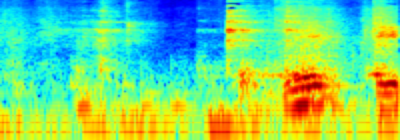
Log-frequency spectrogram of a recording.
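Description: Spoons clinking and scraping against ceramic plates while people eat, with a sharper clink about a second in. A voice starts speaking just after.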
